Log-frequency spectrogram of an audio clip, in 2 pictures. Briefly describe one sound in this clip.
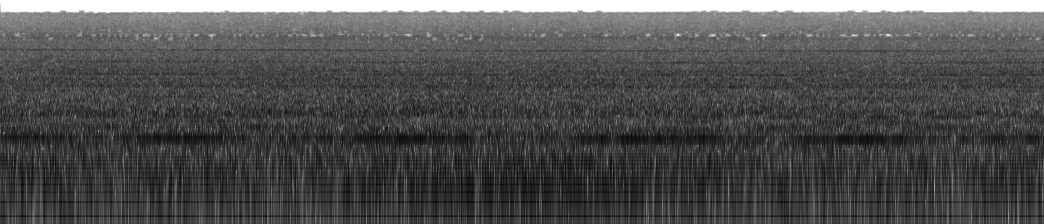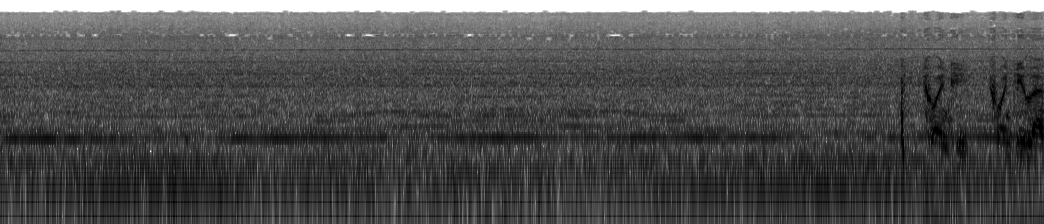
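Racing car engines drone steadily at high revs.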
